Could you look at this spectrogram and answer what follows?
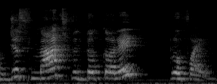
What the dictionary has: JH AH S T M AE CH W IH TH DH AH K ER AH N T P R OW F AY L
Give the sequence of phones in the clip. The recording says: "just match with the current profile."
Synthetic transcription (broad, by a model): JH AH S M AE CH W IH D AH K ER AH T P R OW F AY L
